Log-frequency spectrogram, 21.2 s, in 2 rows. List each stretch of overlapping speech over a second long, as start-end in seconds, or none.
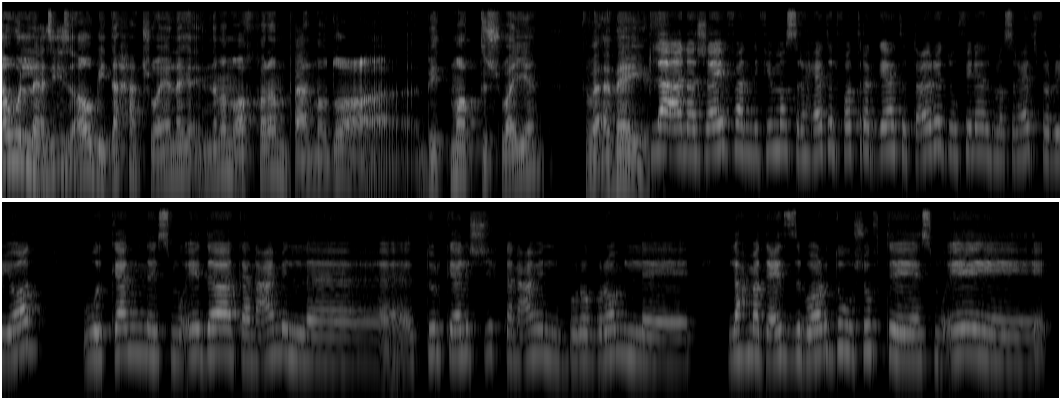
none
